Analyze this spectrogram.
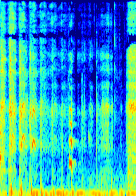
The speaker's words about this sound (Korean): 나 깜짝 놀랐어요. 갑자기 언니가요. 박수를 막 치시더니 생각나셨나 보다 이렇게 생각했거든요.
